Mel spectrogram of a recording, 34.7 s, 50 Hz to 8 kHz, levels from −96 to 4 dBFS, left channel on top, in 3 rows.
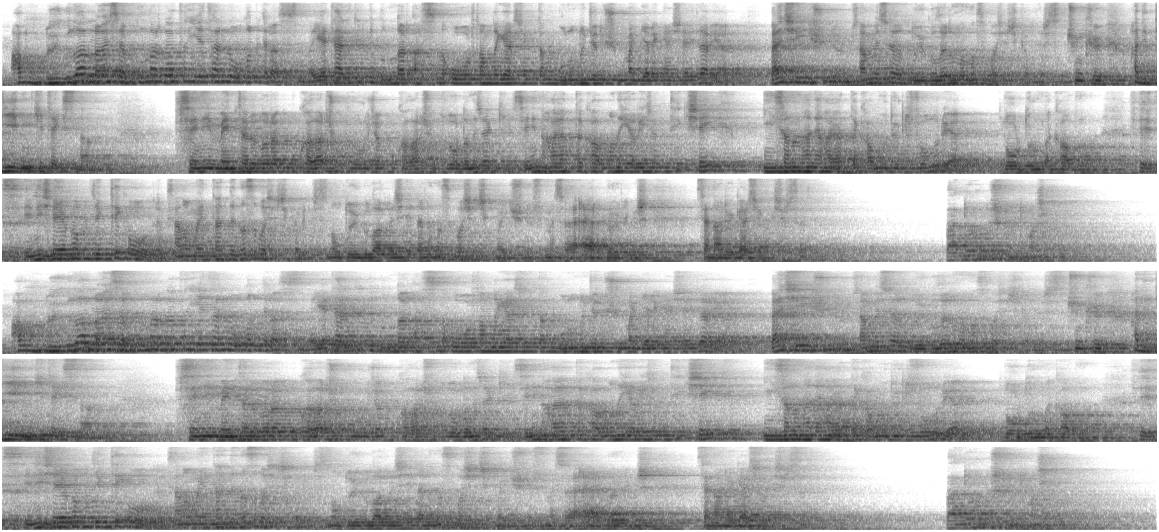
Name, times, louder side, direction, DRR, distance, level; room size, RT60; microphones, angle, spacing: voice 1, 0.1-7.3 7.7-12.6 13.3-18.8 19.2-21.2 21.5-22.5 22.9-29.6 30.1-31.2, left 1 dB, 45° left, 3 dB, 1.0 m, -20 dB
voice 2, 8.3-8.6 22.7-22.8 23.1-23.3 32.5-33.6, equal, 25° left, -3 dB, 2.1 m, -28 dB
17.5 x 8.5 x 2.5 m, 2.5 s
head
